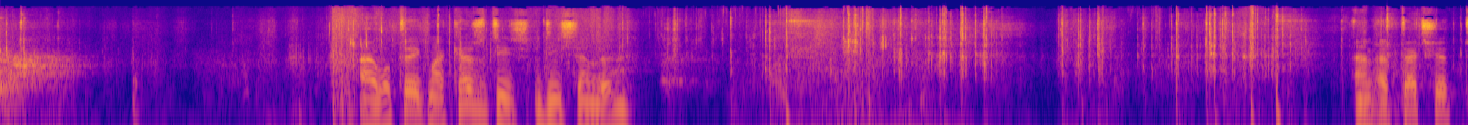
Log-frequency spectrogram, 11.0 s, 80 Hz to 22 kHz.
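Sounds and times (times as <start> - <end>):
carabiners clinking and clicking: 2.6 - 11.0.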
